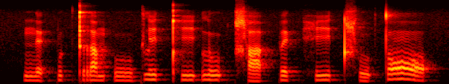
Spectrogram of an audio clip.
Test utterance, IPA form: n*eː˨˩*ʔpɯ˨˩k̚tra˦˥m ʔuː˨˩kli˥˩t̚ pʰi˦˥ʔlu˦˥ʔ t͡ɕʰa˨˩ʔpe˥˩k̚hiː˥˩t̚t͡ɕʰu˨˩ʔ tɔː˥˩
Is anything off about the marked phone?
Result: yes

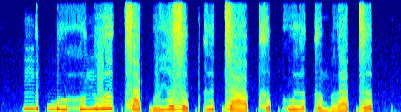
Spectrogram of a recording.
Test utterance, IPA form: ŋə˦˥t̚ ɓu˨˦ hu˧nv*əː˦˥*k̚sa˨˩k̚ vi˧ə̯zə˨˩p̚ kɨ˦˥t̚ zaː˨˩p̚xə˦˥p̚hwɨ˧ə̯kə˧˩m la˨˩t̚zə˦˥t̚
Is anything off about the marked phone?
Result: no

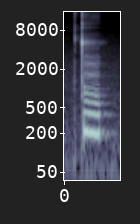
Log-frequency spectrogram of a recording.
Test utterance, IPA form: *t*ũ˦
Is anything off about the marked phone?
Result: no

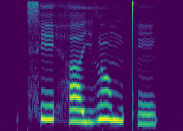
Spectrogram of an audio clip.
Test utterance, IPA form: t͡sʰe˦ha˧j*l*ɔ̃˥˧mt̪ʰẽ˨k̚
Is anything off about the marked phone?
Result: no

